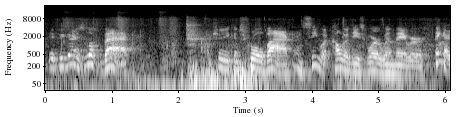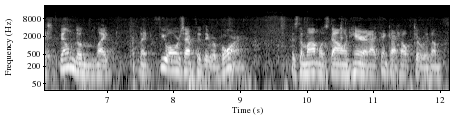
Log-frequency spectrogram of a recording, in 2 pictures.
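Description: Rambling middle-aged farmer, plain voice. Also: male voice, medium pitch, lively intonation, normal speed, noisy background. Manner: rambling, with many restarts and hedges. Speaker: dairy farmer. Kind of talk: casual storytelling. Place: on a farm, near calves.

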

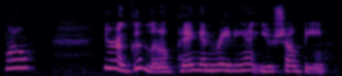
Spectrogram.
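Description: A woman voicing a kind, clever female barn spider in a storybook, gentle and coaxing. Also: high-pitched, very animated, normal speed. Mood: kindly coaxing.

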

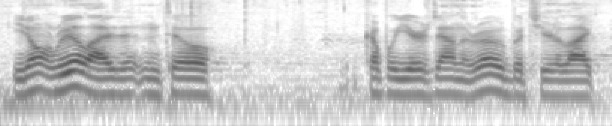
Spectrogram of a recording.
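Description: This farrier instructor sounds warm, medium-pitched, and fairly even, speaking at a moderate pace with a little background noise. His hands-on demonstration in the forge workshop is casual and rambling, full of fillers and restarts.

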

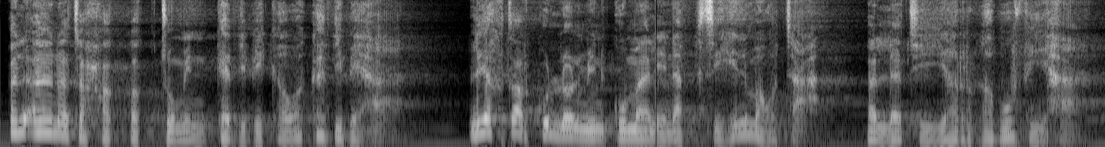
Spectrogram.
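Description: A man's voice: on the low side, very animated, moderate pace, mellow. A man voicing an angry male ifrit in a storybook tale, commanding and threatening. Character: furious towering male ifrit, jealous and cruel. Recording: long reverb, faint background music.

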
